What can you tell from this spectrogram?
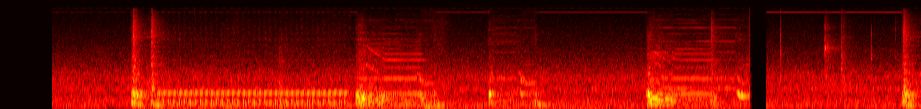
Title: scanBox Pro Dental Lab Scanner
